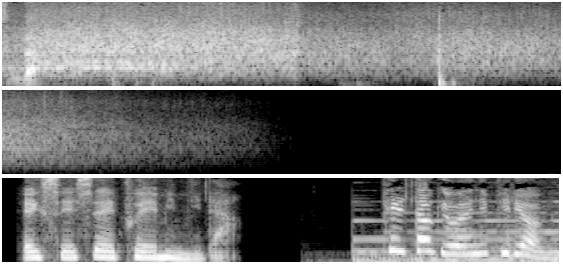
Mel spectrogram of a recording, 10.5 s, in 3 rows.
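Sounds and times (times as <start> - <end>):
audience applause: 0.0 - 5.1
speech: 7.1 - 8.5, 9.4 - 10.4.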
